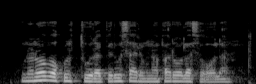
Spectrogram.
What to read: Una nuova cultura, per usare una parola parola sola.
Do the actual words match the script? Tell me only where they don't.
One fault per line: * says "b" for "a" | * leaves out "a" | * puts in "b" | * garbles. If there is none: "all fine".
* leaves out "parola"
